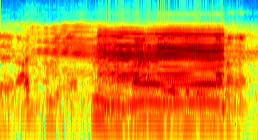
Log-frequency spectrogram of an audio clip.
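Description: A dairy cow at the Anthiyur cattle market gives one long, loud, drawn-out moo that rises and holds steady for over a second before breaking off, heard close and alone.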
